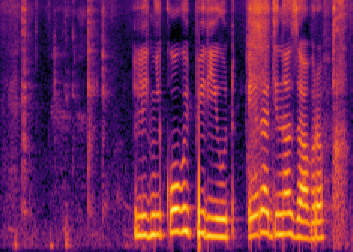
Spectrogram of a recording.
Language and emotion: Russian, neutral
